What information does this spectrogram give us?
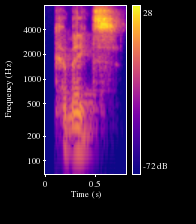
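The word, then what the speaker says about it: qamats: And so this vowel here is called kamates. Kamates says ah, as in spa.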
